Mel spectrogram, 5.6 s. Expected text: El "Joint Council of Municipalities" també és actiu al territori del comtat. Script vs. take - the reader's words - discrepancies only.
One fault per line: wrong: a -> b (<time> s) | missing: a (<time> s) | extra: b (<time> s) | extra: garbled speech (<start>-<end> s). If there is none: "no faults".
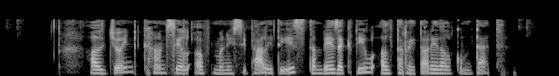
no faults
